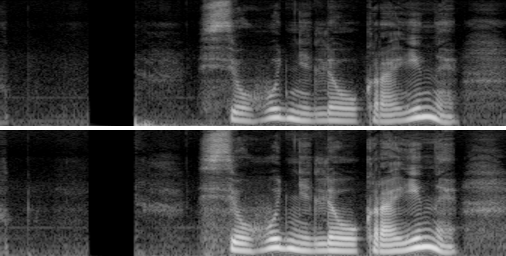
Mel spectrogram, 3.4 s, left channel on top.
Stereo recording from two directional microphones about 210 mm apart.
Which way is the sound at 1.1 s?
25° right (ahead or behind).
